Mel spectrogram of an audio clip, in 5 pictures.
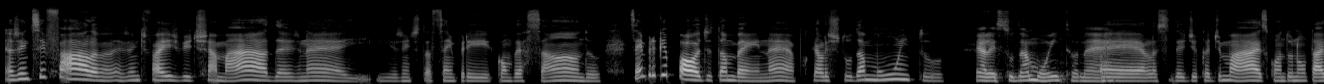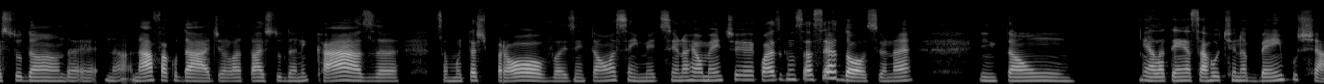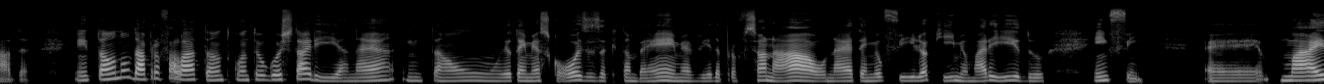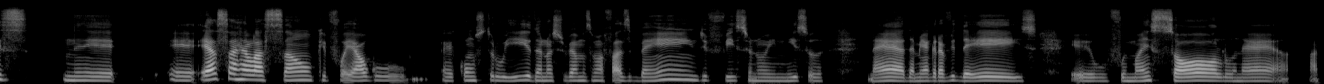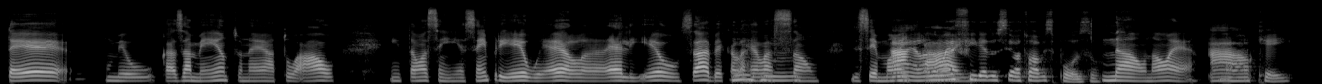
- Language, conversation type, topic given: Portuguese, advice, Como posso lidar com a saudade e o vazio após o término?
- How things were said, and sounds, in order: none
